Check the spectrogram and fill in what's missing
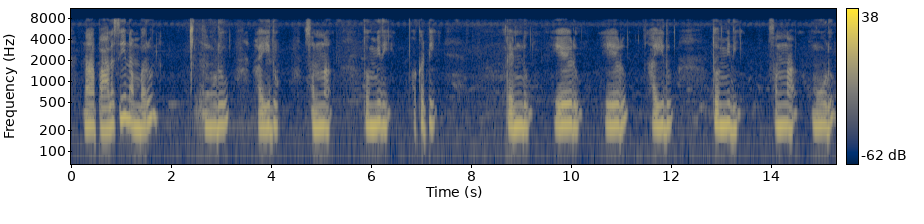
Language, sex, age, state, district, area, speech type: Telugu, female, 30-45, Andhra Pradesh, Krishna, rural, read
